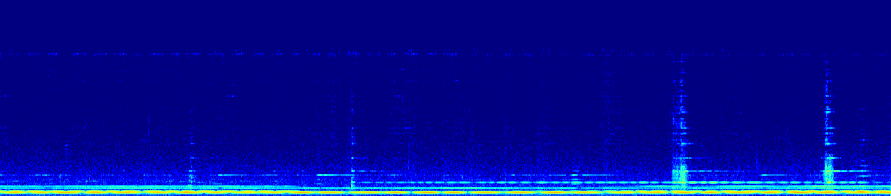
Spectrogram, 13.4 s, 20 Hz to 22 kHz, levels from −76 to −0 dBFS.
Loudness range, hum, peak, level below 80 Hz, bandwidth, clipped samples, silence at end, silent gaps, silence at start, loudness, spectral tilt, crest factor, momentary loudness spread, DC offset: 2 LU; none; -14 dBFS; -68 dBFS; 16.5 kHz; under 0.1%; 0 s; none; 0 s; -29 LUFS; -2.5 dB/octave; 14 dB; 4 LU; under 0.1%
